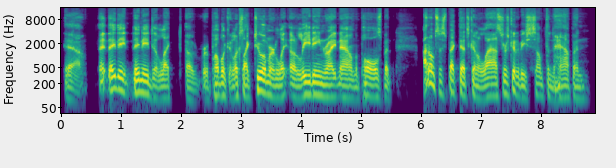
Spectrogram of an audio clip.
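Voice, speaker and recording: A man's voice: low voice, a little fast, dry recording, clean studio sound. A man hosting a casual chat, mostly chiming in with short reactions. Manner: brief reactive interjections. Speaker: host.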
